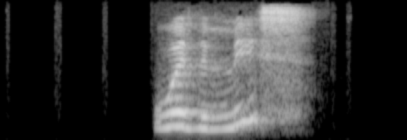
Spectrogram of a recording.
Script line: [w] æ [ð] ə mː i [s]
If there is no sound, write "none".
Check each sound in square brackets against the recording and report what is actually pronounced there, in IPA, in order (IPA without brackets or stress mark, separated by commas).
w, ð, s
